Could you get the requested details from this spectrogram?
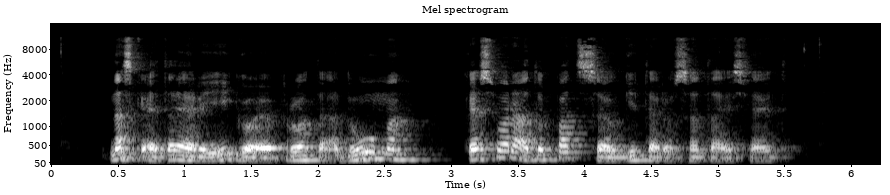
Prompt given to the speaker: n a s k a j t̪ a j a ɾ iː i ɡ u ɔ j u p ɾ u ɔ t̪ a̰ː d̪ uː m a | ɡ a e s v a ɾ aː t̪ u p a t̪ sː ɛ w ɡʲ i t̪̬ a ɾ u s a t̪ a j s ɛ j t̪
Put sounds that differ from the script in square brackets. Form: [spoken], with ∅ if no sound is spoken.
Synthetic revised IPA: n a s k a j t̪ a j a ɾ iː i ɡ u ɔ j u p ɾ u ɔ t̪ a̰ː d̪ uː m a | [k] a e s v a ɾ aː t̪ u p a t̪ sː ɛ w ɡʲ i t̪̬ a ɾ u s a t̪ a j s ɛ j t̪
